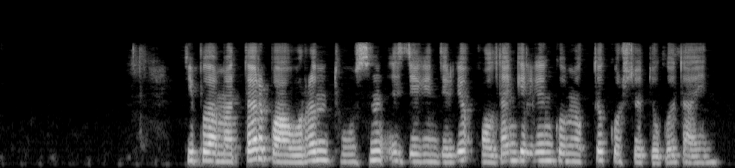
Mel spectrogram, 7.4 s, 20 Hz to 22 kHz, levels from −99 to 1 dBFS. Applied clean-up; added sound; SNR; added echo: none; none; none; none.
